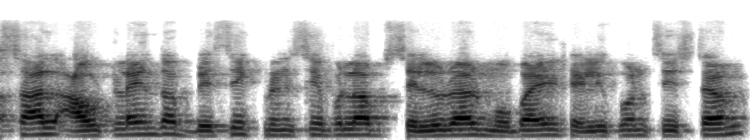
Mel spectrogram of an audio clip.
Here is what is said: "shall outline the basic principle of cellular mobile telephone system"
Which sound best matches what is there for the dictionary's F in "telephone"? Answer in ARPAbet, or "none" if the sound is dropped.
P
